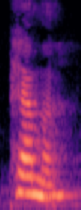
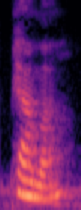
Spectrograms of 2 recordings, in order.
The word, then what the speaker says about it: plumber: in the british pronunciation this word is plummer plummer because we do not pronounce r when followed by a wall in british english so this will be plummer it's a schwa sound of vowel right in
